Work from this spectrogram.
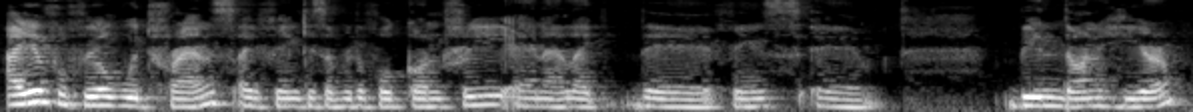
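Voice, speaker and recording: Young woman, low mellow voice. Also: fairly even intonation, measured pace. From Ecuador. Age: 20s. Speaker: business student. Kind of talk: interview answers.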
